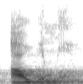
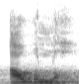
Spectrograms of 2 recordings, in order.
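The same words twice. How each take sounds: Both takes have the same delivery.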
